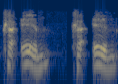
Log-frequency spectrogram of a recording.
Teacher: two syllables cut em with a bit of silence between the two syllables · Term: glottal stop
